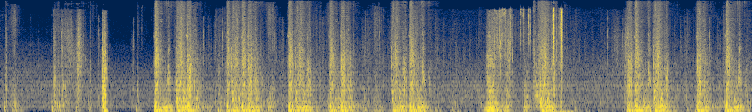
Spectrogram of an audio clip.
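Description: Building pieces snap into place with quick thuds in a video game.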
